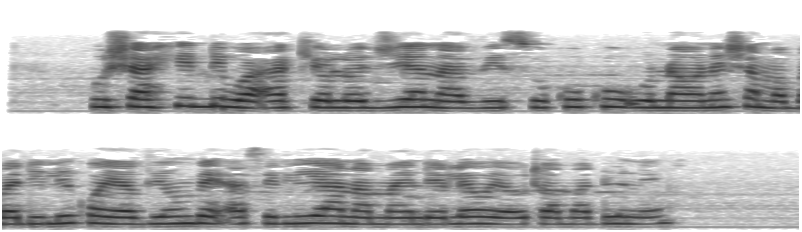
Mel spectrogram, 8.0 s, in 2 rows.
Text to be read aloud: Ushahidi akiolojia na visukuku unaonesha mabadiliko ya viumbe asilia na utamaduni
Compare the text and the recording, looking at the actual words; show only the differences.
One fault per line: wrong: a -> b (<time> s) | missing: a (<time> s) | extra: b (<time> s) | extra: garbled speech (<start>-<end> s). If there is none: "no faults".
extra: wa (1.1 s)
extra: maendeleo ya (5.8 s)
